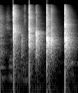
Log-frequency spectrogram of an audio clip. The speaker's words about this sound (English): Monkey clap.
